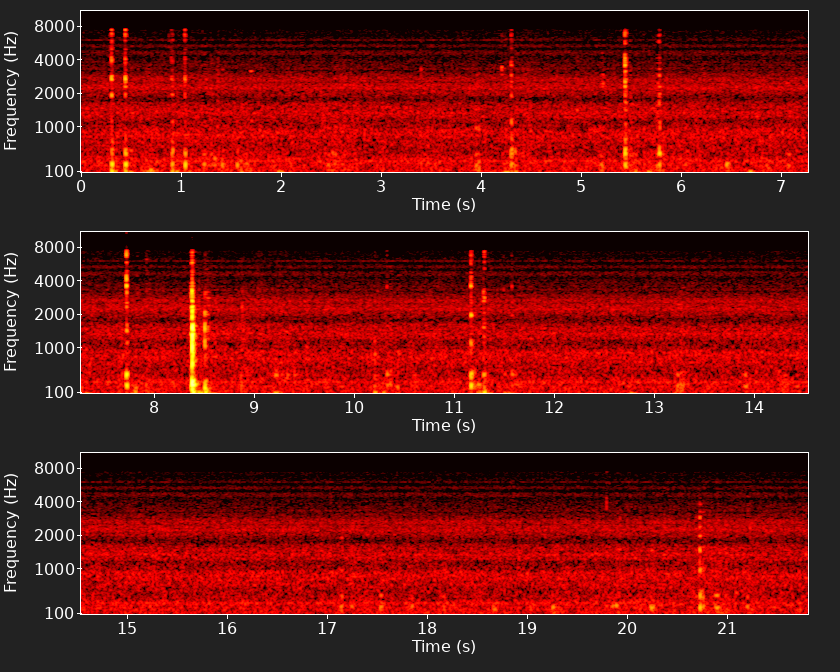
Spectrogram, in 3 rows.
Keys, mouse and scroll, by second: 0.3-2.1 drag, 4.5-5.8 middle drag, 6.0-7.9 middle drag, 8.5 KP_1, 10.5 shift+middle click, 11.6-20.0 middle drag.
